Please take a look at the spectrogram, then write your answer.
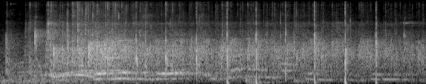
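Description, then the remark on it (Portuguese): A crowd applauds in a dense burst that gradually thins into scattered individual claps toward the end, with voices murmuring or talking underneath the clapping. “Parabéns, salve de palmas para a nossa amiga aqui.”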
